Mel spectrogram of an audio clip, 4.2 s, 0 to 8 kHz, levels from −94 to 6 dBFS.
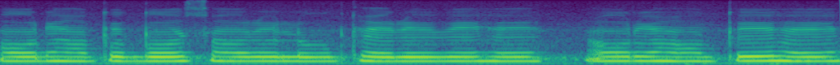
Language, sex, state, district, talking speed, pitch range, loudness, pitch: Hindi, female, Bihar, West Champaran, 185 wpm, 195-200 Hz, -13 LUFS, 195 Hz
